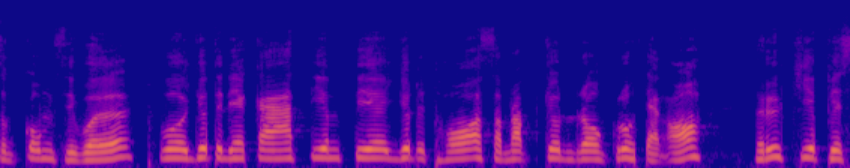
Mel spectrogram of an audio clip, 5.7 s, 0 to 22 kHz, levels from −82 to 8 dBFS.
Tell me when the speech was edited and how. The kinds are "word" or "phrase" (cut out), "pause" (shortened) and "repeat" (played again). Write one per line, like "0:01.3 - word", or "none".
0:00.9 - pause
